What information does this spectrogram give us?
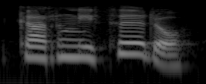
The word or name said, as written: carnicero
